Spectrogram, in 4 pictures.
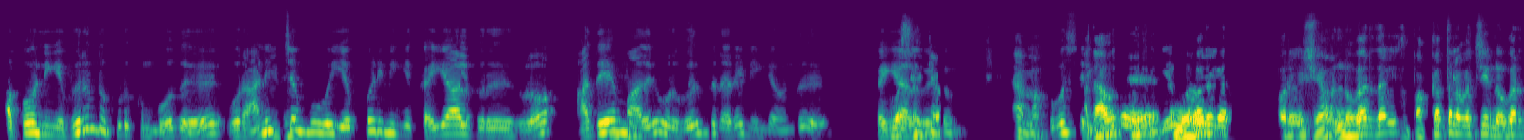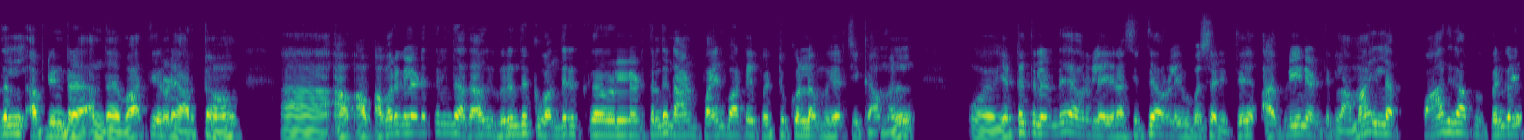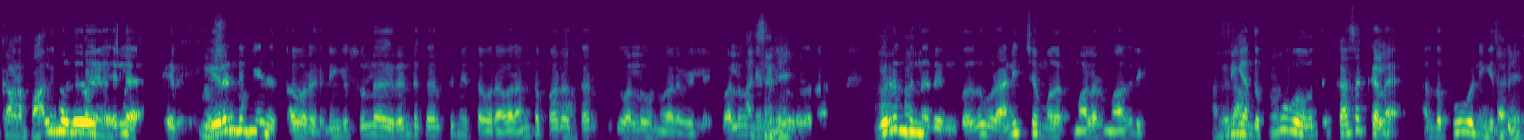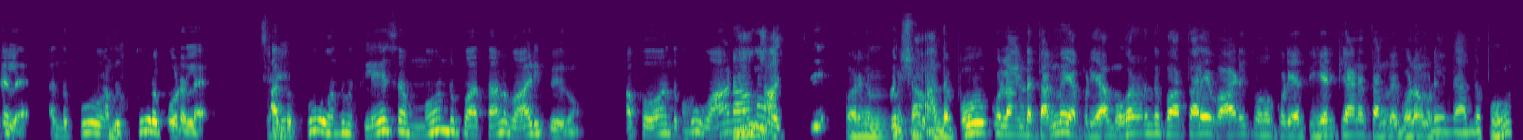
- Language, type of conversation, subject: Tamil, podcast, உங்கள் வீட்டின் விருந்தோம்பல் எப்படி இருக்கும் என்று சொல்ல முடியுமா?
- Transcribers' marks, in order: other background noise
